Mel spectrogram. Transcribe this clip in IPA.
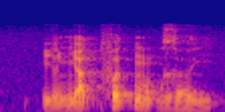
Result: ʔ i˧˩ ə̯ ɲ a˦˥ t̚ f əː˦˥ k̚ m ə̰˧˨ m ɣ ə̤˨˩ j

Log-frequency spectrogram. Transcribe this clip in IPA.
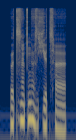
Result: ə˨˦ t z æ̃˧ t ŋ æ̤˦˨ z ç e˨ t͡sʰ æ˨

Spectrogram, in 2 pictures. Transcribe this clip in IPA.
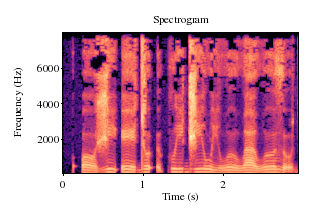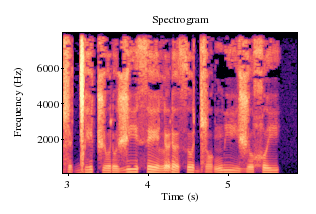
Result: ʔ ɔː˧˩ ʒ i˥˧ ʔ eː˥˧ d ʊ˥ ʔ ə̰˧ kʷ iː˥ d͡ʒ iː˥ w i˧ w ʊː˥˧ w a˥˧ w ʊː˥ ð o̰˧˩ d͡z ə˩˧ ɡ͡ǀ e˥ t͡ʃ ʊː˧ ɾ ʊ˧ ʒ iː˥ θ eː˥˧ l ə̰˥ ɾ ə˩˧ θ ʊ˥˧ d͡z ɔ˩˧ ŋ͡m iː˥˧ ʒ ʊ˧ χʷ iː˥

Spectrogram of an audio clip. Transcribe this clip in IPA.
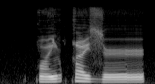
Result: qʷ ə̃ ʎ q i z ø

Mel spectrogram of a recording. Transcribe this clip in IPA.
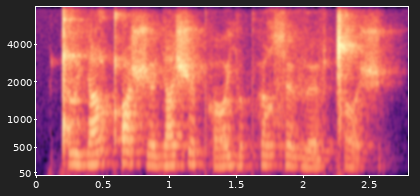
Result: ǃ ʊ j a ʁ qʼ ɔ ʃ œ j a ʃ œ pʰ ɔ j ʊ pʰ ʊ ʁ s œ v œ v ǀ ɔ ʃ

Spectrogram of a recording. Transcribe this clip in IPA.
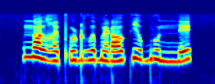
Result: n ɒ l ʁ e pʼ u ɖʱ u ə̯ b æ ɽ ɒ ʊ̯ k i ʊ̯ b u nː e

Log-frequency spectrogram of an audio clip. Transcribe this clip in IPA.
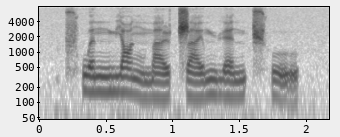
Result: ʈ͡ʂʰ w ə˦ n m j ɑ˥˨ ŋ m a˨˦ ɪ̯ ʈ͡ʂ a˨˦ ɪ̯ m ɥ ɛ˨˦ n ʈ͡ʂʰ ṵ˨˩

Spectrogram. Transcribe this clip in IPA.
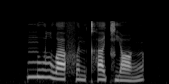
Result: n̪ u˥ l w ä˧˥ f ə˨˩ n kʰ ä˧˥ t͡ɕ j ɑ˨˩˦ ŋ

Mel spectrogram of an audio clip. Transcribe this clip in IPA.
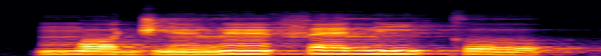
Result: m ɔ˧ d͡ʒ ɛ̃˧ l ɛ̃˦ f ɛ˦ l ĩ˦ k o˦˨

